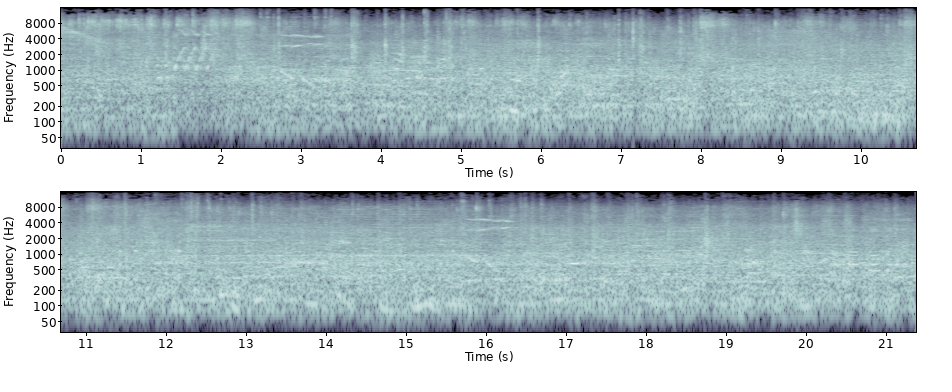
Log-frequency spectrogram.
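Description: A crowd of people chatters in a large, noisy hall.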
